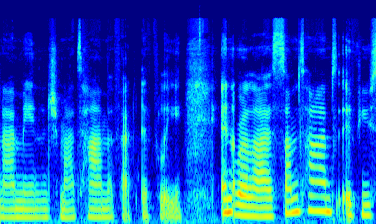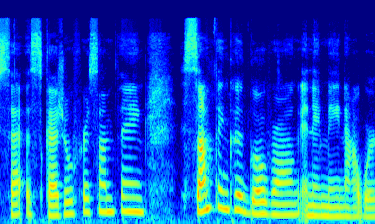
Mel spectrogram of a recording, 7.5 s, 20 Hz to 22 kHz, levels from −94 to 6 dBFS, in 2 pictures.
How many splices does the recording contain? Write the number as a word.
one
